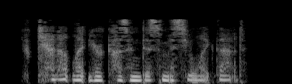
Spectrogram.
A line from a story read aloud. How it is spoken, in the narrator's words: I whispered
